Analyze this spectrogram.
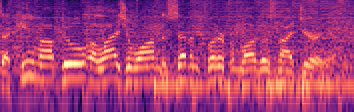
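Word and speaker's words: Akeem Abdul Olajuwon: By the time he is through, you all will know how to pronounce his name. It's Akeem Abdul Elijahwan, the 7-footer from Lagos, Nigeria.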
